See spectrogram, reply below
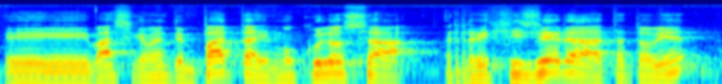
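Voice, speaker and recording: A quick-talking Argentine man hosting a live TV show, his voice bright and forward. He jokes and teases in playful banter, a touch higher than most men. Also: expressive. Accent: Argentine Spanish. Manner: joking, teasing, playful banter. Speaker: TV host. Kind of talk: casual TV chat. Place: live TV studio.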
